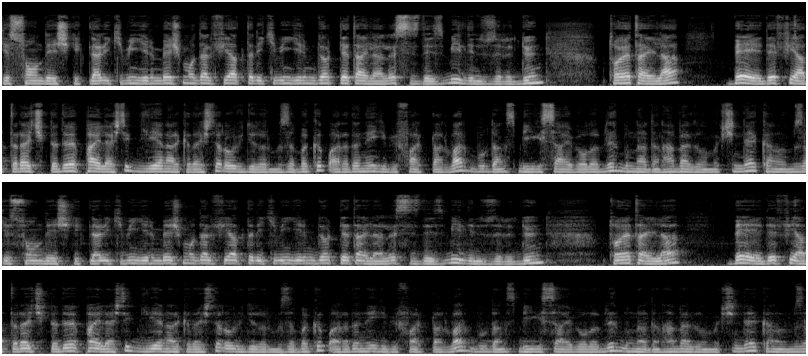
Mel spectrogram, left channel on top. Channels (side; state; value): both; normal; correlation 0.21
